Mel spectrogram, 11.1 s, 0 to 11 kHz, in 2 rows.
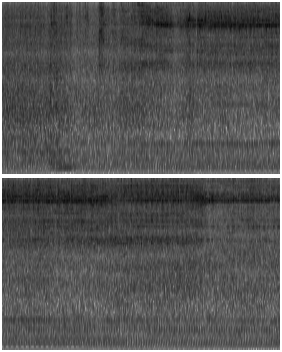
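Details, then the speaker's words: Toro Power Clear 721E electric-start snow blower, brought in for not starting or not staying running; small engine surges and runs rough right after starting, then steadies and runs fine; owner suspects carburetor, later cleaned and rebuilt. "Well, it seemed to be running pretty crappy right at the beginning there, and then it just kind of dropped right out of it."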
